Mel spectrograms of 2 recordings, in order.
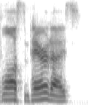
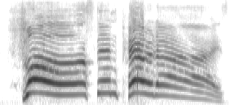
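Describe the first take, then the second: First: It is said in a normal speaking pitch. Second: It is said loudly in a high squeal. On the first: The speaker calls it wrong. "I didn't say it right" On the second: The speaker calls it right. "That's the right way of saying it"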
